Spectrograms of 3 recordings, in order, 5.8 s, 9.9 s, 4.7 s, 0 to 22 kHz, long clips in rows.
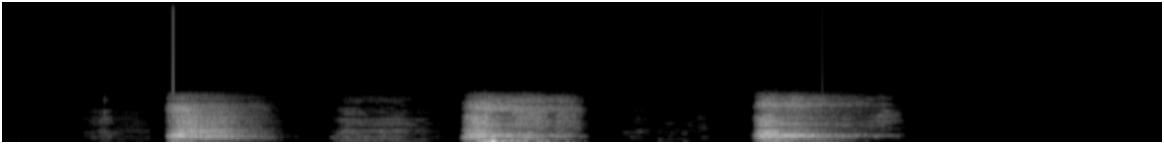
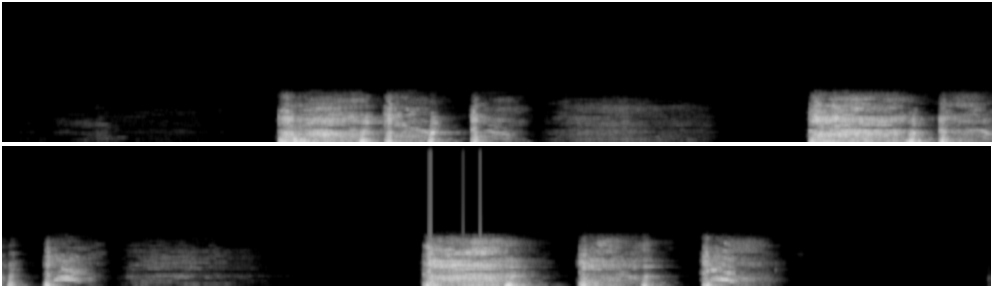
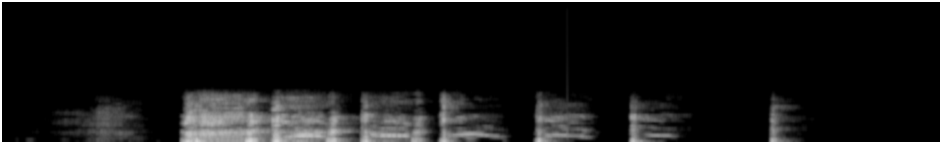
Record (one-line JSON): {"exhalation_length": "5.8 s", "exhalation_amplitude": 24358, "exhalation_signal_mean_std_ratio": 0.31, "three_cough_length": "9.9 s", "three_cough_amplitude": 31725, "three_cough_signal_mean_std_ratio": 0.41, "cough_length": "4.7 s", "cough_amplitude": 27419, "cough_signal_mean_std_ratio": 0.4, "survey_phase": "beta (2021-08-13 to 2022-03-07)", "age": "45-64", "gender": "Female", "wearing_mask": "No", "symptom_runny_or_blocked_nose": true, "symptom_abdominal_pain": true, "symptom_fatigue": true, "symptom_headache": true, "symptom_other": true, "symptom_onset": "7 days", "smoker_status": "Never smoked", "respiratory_condition_asthma": false, "respiratory_condition_other": false, "recruitment_source": "Test and Trace", "submission_delay": "3 days", "covid_test_result": "Positive", "covid_test_method": "RT-qPCR"}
